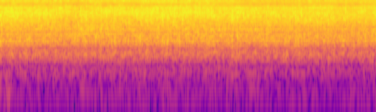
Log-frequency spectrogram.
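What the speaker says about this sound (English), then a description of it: "And you let this baby cook. And you let the egg cook" An egg fries over high heat in a pan, giving a loud, steady sizzle and hiss that continues without a break and has no voices over it.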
